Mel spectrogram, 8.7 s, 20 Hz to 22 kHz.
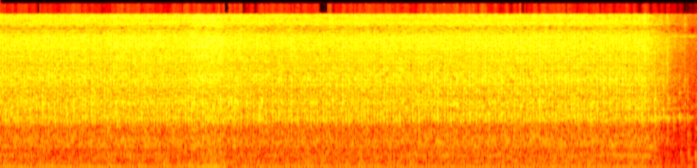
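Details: Hyundai Porter 2 diesel with engine knocking, vibration, white/bluish smoke and blowby, suspected from a leaking fuel injector washer: a harsh clattering knock about three a second over a rough, unevenly shaking idle, then it dies away at shutdown.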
